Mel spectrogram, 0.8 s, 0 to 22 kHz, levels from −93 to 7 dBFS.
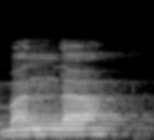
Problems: none marked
